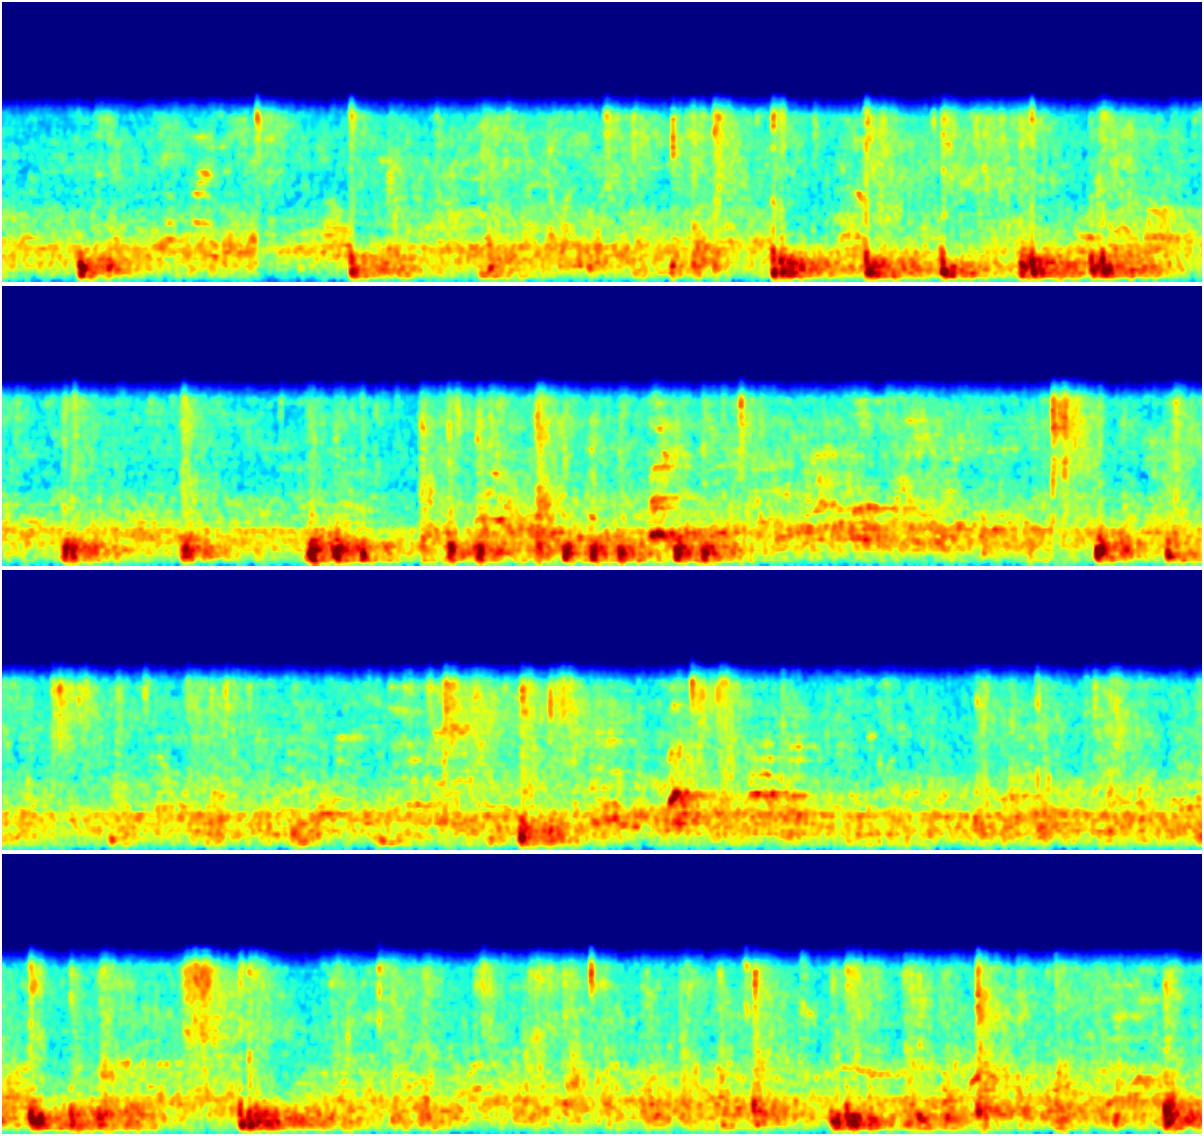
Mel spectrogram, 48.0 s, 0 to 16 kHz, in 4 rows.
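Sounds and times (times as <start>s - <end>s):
rifles thudding and slapping: 6.0s - 19.6s, 22.4s - 27.1s, 27.8s - 30.0s, 33.7s - 48.0s.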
